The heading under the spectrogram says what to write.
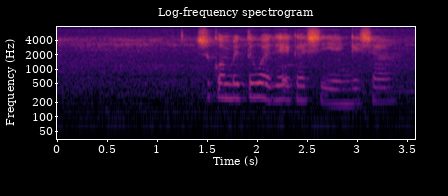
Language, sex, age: Tsonga, female, 18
